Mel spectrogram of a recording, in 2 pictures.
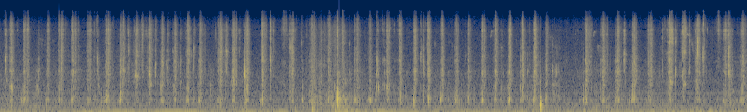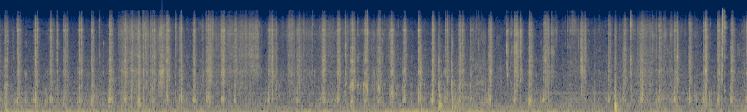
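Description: Close-up crunching and chewing of a thin, brittle seed-covered crisp sheet: a rapid, crackly run of crunches, several a second, with the odd louder snap as a piece is bitten off.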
